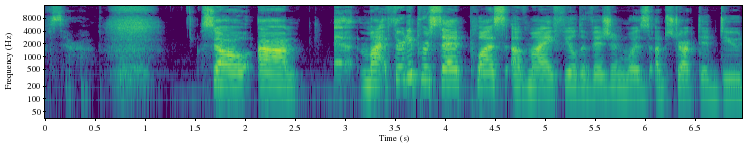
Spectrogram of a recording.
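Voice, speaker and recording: Recording her vlog after surgery, a woman of forty-nine sounds sore and somewhat shaken. Her voice sits low with a sharp edge, and she talks casually and candidly, swearing and wandering off into asides.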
